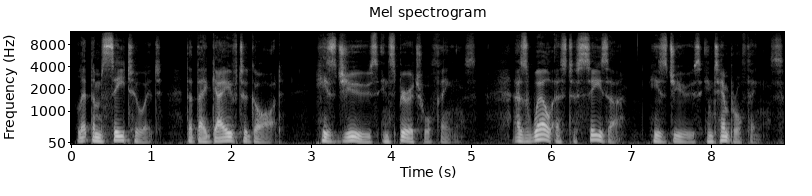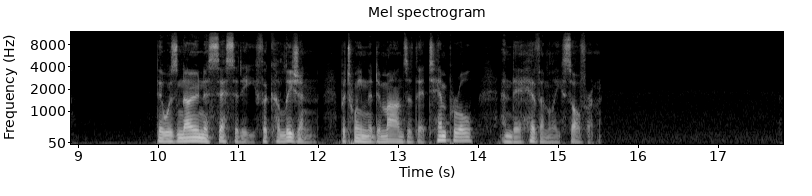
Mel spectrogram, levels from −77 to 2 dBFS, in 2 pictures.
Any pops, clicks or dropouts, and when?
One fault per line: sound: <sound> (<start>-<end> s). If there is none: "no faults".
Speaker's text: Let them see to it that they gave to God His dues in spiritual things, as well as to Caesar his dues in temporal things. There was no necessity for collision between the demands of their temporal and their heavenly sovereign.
no faults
